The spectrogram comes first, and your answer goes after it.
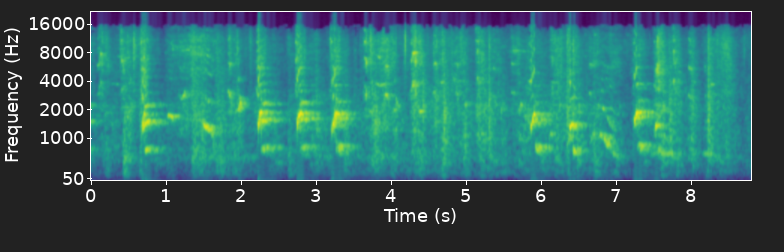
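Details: Portuguese Water Dog, thrilled at its owner coming home, makes a run of high squeaky-toy-like yelps, a blend of bark, whine and panting, repeated roughly every half second to second with breathy gasps between.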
